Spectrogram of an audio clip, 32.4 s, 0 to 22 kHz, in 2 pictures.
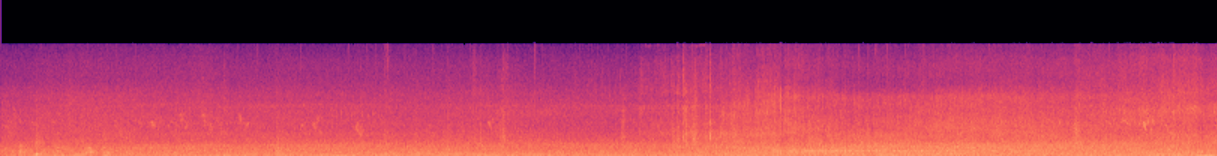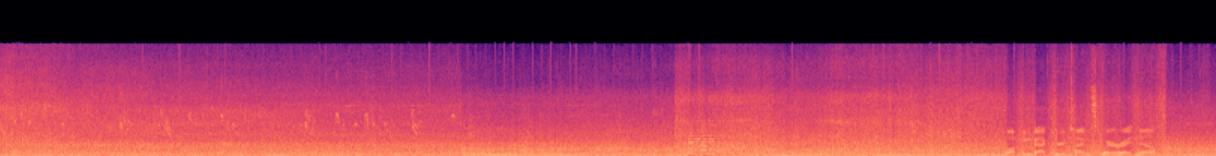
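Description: City street traffic on rain-wet roads, a steady wash of tyre and engine noise, with a car horn honking about 25 seconds in and voices of passers-by.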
